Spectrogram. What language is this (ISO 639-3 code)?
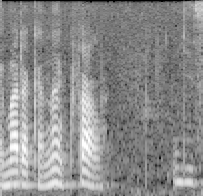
por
